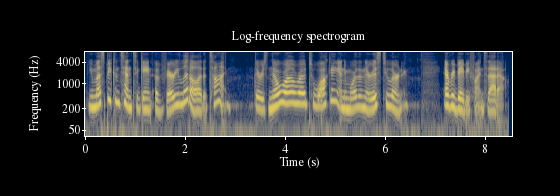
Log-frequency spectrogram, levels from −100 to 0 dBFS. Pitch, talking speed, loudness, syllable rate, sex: 235 Hz, 215 wpm, -18 LUFS, 5.6 syllables/s, female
